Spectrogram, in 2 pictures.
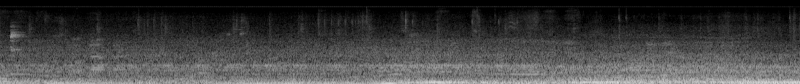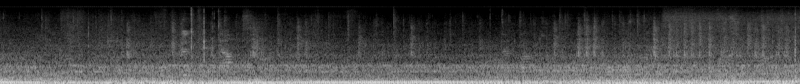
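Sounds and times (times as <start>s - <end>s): bus engine droning: 0.0s - 16.0s
bodywork clicks and rattles: 1.3s - 16.0s.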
